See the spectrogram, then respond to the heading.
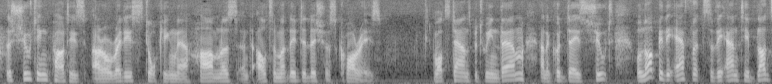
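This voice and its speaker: A man's voice: medium pitch, a bit bright. A man presenting a scripted radio news feature in a wry, arch, wordy way. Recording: faintly noisy archive radio recording.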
